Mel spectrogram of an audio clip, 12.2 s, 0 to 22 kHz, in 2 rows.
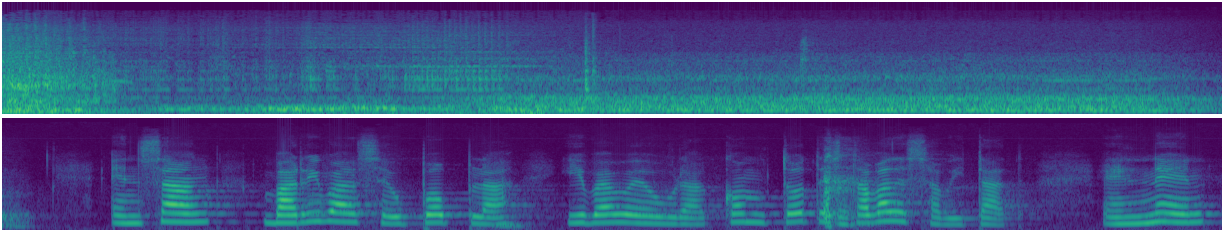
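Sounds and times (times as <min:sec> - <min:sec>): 
car engine rumble: 0:00.0 - 0:06.3
road noise: 0:00.0 - 0:06.3
speech: 0:06.9 - 0:12.1.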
